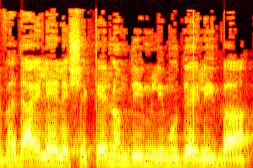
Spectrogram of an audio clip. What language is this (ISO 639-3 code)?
heb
